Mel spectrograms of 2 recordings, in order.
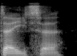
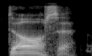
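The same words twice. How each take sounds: First: The word is said in an English accent. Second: The word is said in an Australian accent. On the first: "I'm English, so it's data" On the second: "if we've got any Aussies listening, it's data"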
